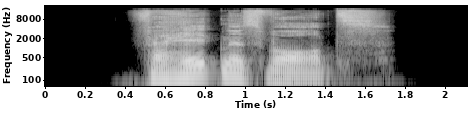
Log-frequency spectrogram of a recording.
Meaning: genitive singular of Verhältniswort
- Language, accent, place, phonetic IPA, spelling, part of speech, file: German, Germany, Berlin, [fɛɐ̯ˈhɛltnɪsˌvɔʁt͡s], Verhältnisworts, noun, De-Verhältnisworts.ogg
